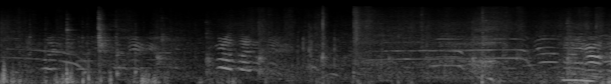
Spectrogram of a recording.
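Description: Voices of spectators and players at a youth football game: overlapping talk and high-pitched calls, none of it close enough to make out, with a few sharp clicks.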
